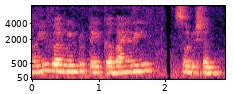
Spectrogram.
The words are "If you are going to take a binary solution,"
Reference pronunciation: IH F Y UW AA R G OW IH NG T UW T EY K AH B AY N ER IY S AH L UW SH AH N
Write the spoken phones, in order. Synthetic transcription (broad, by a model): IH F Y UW AA R G OW IH NG T UW T EY K AH B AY ER IY S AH L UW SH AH N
